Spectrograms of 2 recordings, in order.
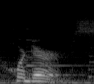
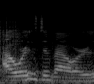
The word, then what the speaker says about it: hors d'oeuvres: I've already ordered some hors d'oeuvres. Hoarders. Orders. Horse derfs? Horse devour. Hersters? I used to think they were pronounced hours devours.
